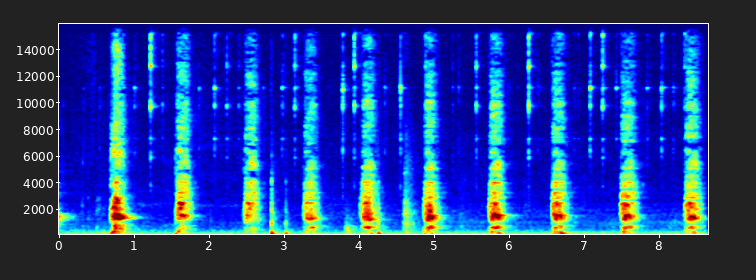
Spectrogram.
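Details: Dog wheezing: repeated harsh, noisy breaths about 70 per minute, some with a faint whistle.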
